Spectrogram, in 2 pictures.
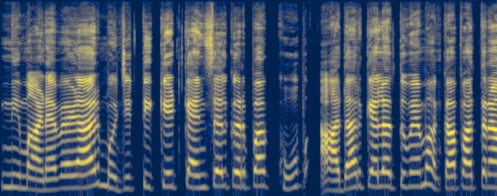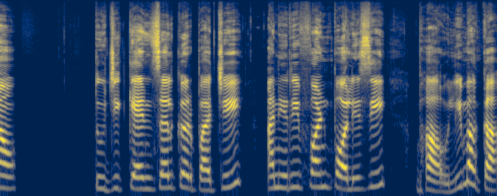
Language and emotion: Goan Konkani, happy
